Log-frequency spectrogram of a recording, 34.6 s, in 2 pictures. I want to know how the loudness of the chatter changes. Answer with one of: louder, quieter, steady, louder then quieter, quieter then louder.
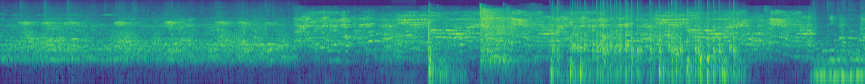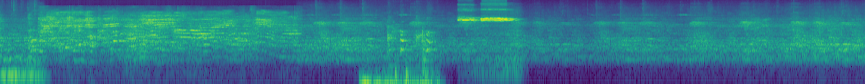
quieter.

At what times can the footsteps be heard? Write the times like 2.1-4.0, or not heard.
not heard.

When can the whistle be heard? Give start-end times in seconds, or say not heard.
26.4-27.8.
